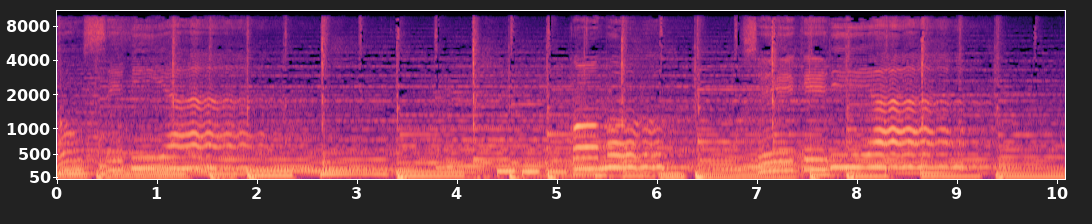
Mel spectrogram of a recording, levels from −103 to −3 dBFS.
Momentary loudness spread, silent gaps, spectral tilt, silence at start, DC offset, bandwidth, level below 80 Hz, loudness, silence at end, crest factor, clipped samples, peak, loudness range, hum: 7 LU; none; -6 dB/octave; 0 s; under 0.1%; 10 kHz; -28 dBFS; -23 LUFS; 0 s; 14 dB; under 0.1%; -6 dBFS; 3 LU; none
